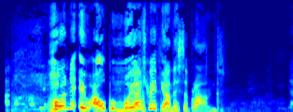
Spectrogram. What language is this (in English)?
Welsh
